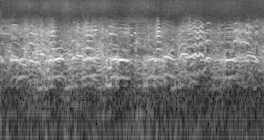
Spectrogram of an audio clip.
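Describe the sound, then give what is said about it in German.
Greylag geese honk continuously in a dense, overlapping chorus, many birds calling at once with nasal, repeated cries, in a nature reserve at the mouth of the Isonzo river near Grado, Italy. Fairly loud and steady throughout, with no voices present. “In der Heimat der Graugänse kennt sich einer besonders gut aus.”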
